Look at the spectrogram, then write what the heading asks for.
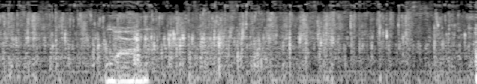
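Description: Filipino chicken tinola soup bubbling in a pot with leftover broccoli and home-grown chili added, a soft steady simmering hiss heard under a person talking, with a brief clatter partway through.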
